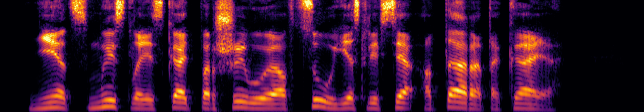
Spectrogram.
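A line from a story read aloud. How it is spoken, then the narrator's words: Loud and angry. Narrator (Russian): громко и зло сказал я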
